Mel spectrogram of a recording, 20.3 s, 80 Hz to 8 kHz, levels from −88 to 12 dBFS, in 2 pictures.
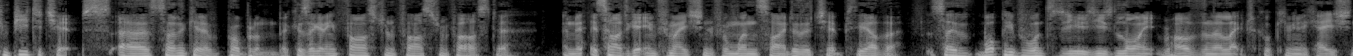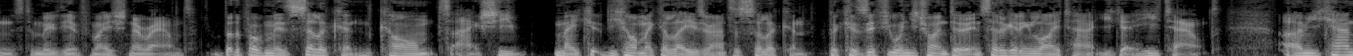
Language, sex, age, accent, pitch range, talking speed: English, male, 30-49, British, 110-130 Hz, 255 wpm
